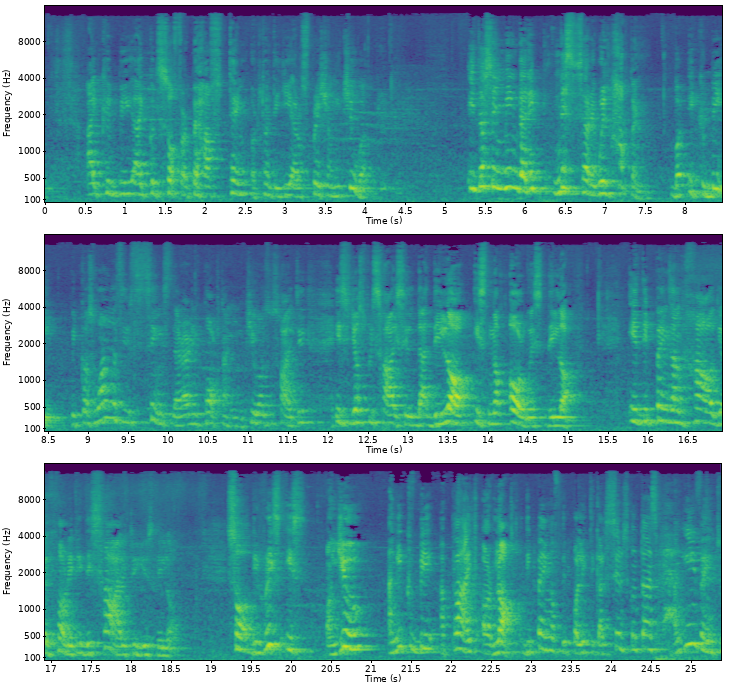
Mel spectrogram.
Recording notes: In celebration of Refugee Week. This Worlds Festival event at the Norfolk & Norwich Millennium Library.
